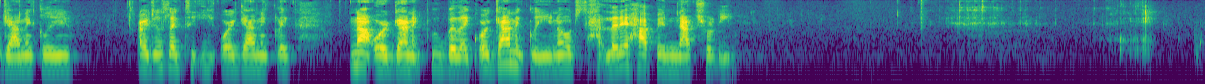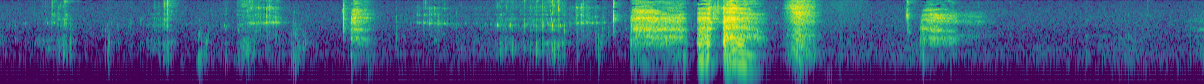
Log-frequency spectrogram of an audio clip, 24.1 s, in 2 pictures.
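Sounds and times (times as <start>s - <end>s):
person chewing with wet mouth clicks: 9.0s - 10.3s
sipping soda: 9.2s - 18.4s.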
